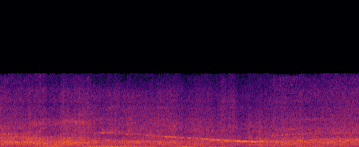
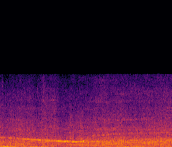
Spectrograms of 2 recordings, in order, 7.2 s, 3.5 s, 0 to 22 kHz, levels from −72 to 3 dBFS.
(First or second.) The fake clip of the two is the first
